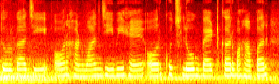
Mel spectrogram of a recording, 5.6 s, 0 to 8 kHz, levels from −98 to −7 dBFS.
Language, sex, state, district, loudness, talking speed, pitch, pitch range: Hindi, female, Madhya Pradesh, Katni, -15 LUFS, 140 wpm, 195 Hz, 190-200 Hz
